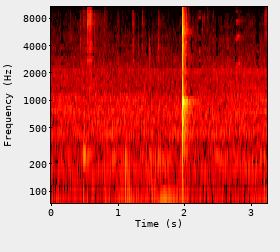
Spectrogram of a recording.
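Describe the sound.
A single crisp, sharp pop made with the mouth, standing alone against a quiet, faintly rumbling background with no talking.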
